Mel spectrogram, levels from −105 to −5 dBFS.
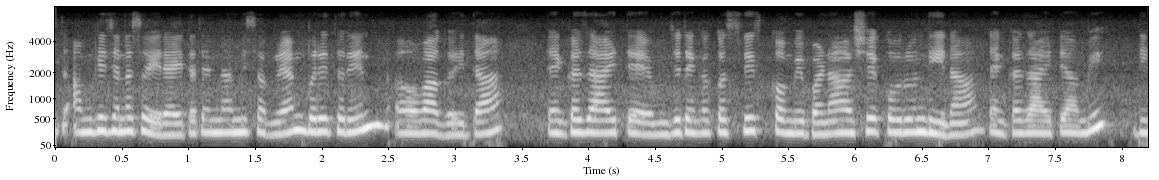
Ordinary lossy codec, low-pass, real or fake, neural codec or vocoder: none; 7.2 kHz; real; none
